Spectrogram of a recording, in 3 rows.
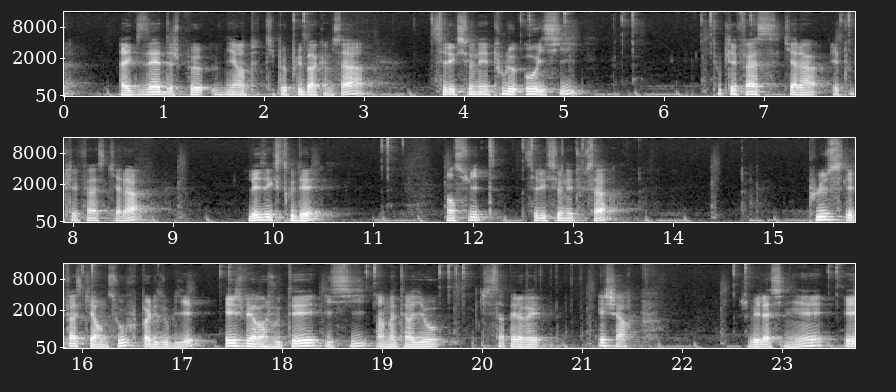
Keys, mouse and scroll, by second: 0.4 g, 4.8 shift+click, 5.5 click, 6.3 shift+click, 6.7 shift+click, 8.9 e, 12.4 shift+click, 13.6-14.6 middle drag, 15.9 shift+click, 16.7 middle click, 19.0 click, 19.7-22.0 drag, 22.5 click, 23.4 click.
